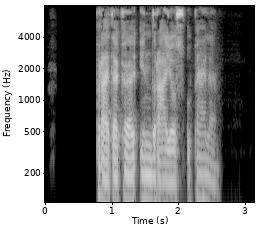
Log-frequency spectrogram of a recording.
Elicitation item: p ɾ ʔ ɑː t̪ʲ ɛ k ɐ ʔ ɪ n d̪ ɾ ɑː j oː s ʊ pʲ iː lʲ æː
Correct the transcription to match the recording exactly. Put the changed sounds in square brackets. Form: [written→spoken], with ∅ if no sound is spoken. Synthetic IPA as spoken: p ɾ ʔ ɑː t̪ʲ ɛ k ɐ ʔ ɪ n d̪ ɾ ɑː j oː s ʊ pʲ [iː→æː] lʲ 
